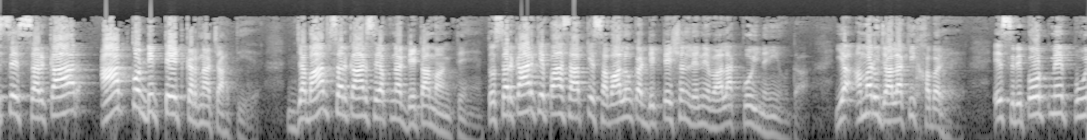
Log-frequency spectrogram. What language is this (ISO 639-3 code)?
hin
